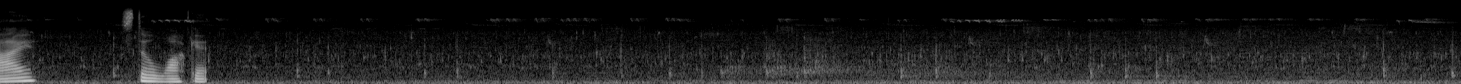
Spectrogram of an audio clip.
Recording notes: Outdoor audio recorded at Sequoia National Park, California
